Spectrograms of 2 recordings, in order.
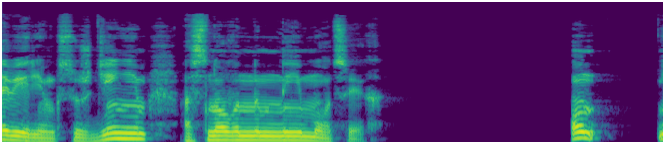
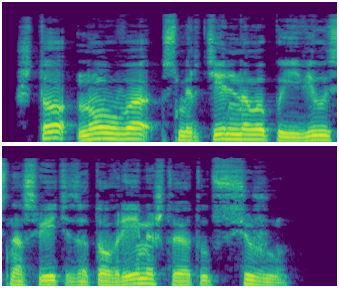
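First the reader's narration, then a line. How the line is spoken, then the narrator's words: Plain. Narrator (Russian): спросил он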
